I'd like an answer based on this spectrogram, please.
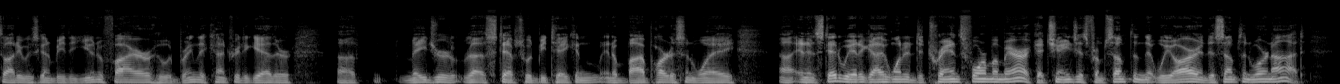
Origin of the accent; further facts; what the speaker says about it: Texas, United States; My home state of Texas, it's routine that Republicans get 35% or 40% of the Hispanic vote.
